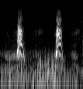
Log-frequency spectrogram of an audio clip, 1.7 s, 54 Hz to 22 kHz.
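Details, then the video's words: Bear, a four-year-old female pet dog, barks nearly nonstop, possibly taunted by her owner; two sharp barks about 0.8 seconds apart, with quiet background between them. "4 year old dog, voted most annoying 3 years running."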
